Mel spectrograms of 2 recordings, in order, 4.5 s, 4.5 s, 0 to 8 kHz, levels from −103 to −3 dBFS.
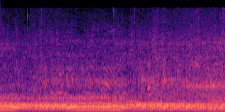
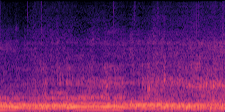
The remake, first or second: second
